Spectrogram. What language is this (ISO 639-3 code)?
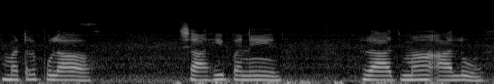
urd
